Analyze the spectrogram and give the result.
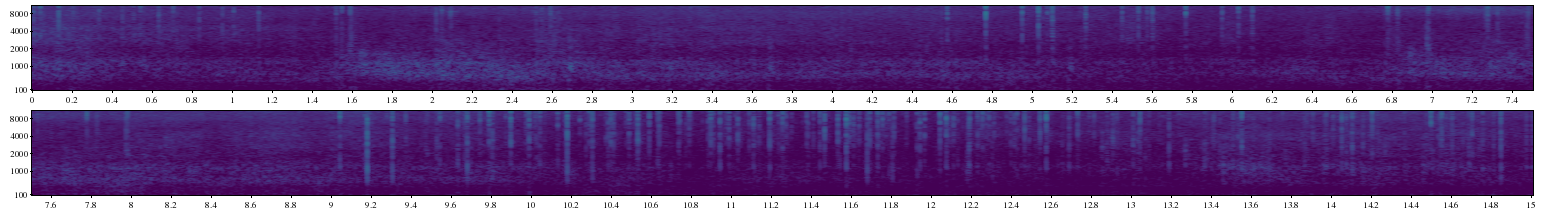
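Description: Long nails tap the flat magnesium back casing of a grey Surface tablet lying face down, with an echo effect added. Quick, irregular light clicks sound bright and sharp, some louder than others, over washes of mid-range reverb that swell and fade.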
